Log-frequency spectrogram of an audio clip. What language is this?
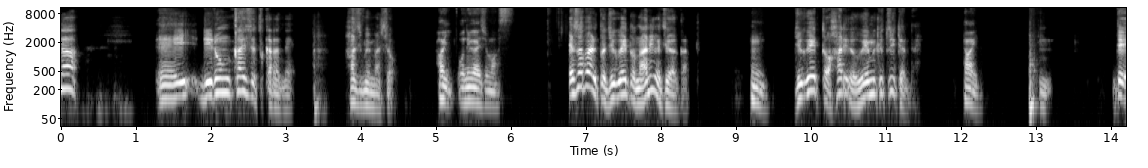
Japanese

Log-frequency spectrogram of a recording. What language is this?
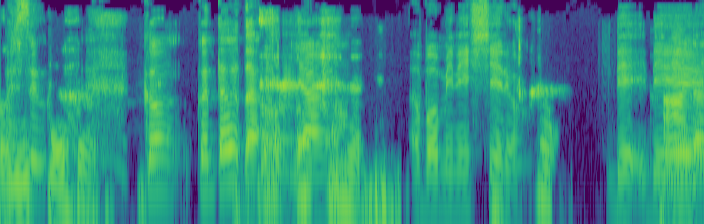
Malay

